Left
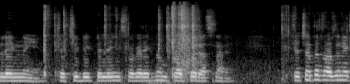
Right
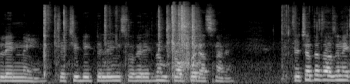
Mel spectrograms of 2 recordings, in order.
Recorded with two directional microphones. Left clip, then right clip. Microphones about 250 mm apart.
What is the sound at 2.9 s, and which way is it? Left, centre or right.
Speech, centre.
